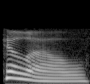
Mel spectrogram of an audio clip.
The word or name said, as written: Hillel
